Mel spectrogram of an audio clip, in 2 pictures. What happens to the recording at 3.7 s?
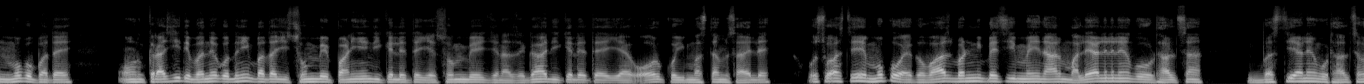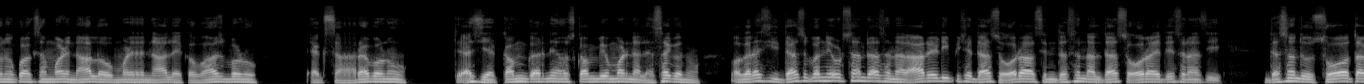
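Nothing goes wrong at 3.7 s: the speech there carries on continuously, with no dropout, click, distortion or level change.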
